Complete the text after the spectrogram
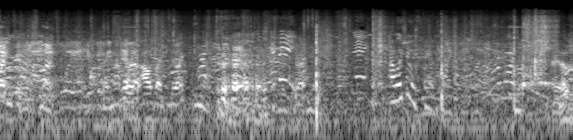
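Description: Men and women shout and call out across an open field.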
